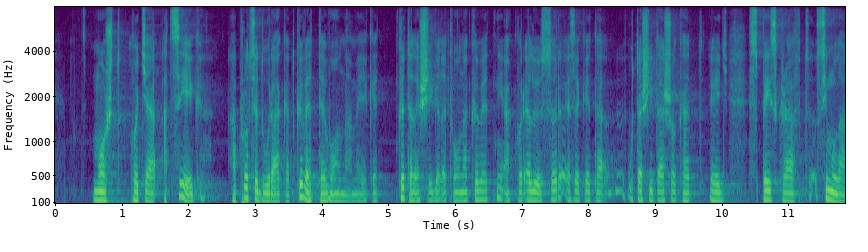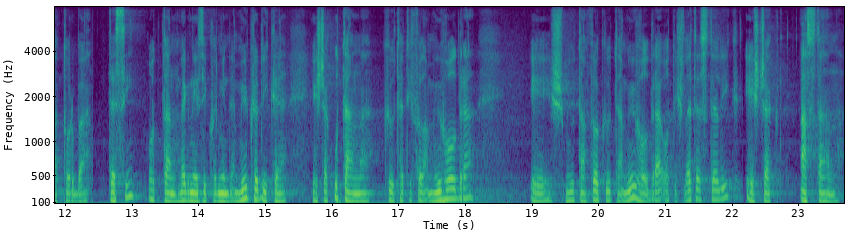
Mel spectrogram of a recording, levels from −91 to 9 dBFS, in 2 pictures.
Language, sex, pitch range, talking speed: Hungarian, male, 120-135 Hz, 115 wpm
